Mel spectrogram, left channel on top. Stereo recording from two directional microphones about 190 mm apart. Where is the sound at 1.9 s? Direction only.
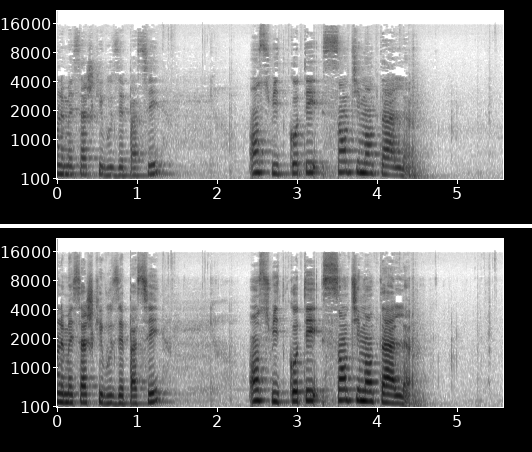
30° right (ahead or behind).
